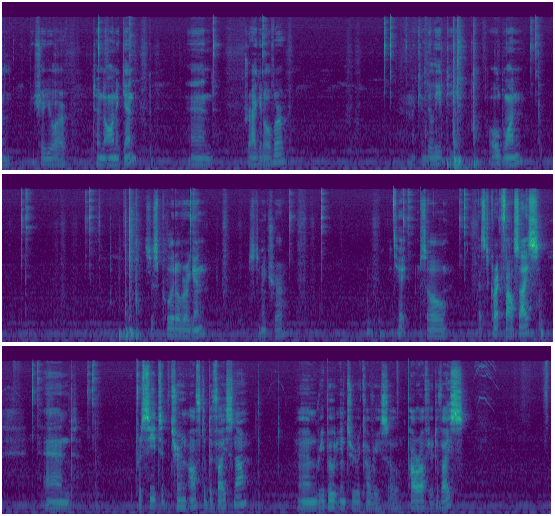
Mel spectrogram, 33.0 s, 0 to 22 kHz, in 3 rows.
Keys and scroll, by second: 9.0 super+BackSpace, 13.4 super+BackSpace.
